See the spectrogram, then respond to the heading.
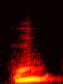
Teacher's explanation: c'est-à-dire qu'elle est à l'arrière aussi on parle de voyelle postérieure la voyelle ou est une voyelle postérieure parce que la langue est en position reculée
